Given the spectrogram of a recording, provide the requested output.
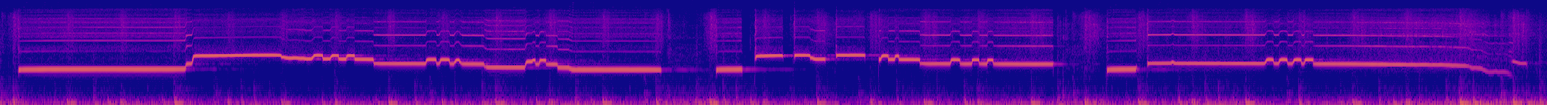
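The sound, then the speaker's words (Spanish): A small four-tone single flute plays a bright, breathy melody, stepping between a few pitches with quick trills and brief pauses, fairly loud over a low background rumble. “Aquí tenemos una flauta individual de cuatro tonos igual.”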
